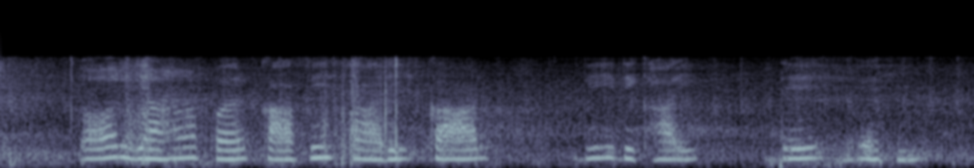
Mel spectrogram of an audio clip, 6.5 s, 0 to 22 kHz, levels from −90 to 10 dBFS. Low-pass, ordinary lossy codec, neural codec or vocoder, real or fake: 5.4 kHz; none; vocoder, 22.05 kHz, 80 mel bands, Vocos; fake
